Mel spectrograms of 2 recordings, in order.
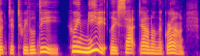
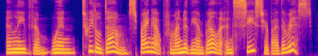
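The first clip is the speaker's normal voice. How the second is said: plain reading voice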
